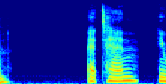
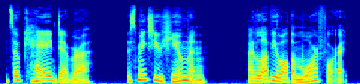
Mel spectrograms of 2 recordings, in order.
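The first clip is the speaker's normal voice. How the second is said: usual speaking voice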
